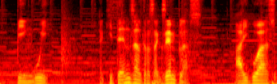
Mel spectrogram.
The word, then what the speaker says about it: pingüí: Per exemple, oi que no diem "pinguí"? Gràcies a la dièresi sabem que hem de pronunciar la u: pingüí.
